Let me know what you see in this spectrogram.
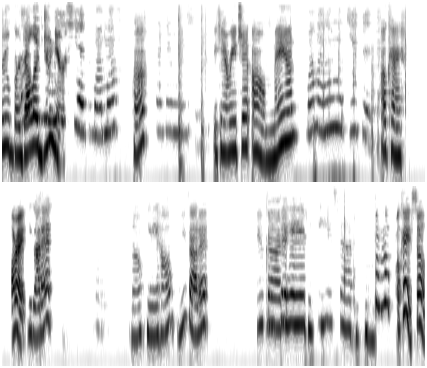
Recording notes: sorry for his babbling in the background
